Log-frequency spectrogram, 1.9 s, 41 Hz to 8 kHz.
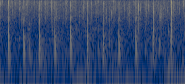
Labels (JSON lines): {"label": "biophony, pulse", "recorder": "SoundTrap 500"}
